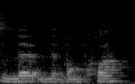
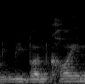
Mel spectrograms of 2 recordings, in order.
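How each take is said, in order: First: The name is said with French pronunciation. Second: The name is said with English pronunciation.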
